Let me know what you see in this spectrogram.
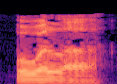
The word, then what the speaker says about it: Angela: Angela, pronounced Oella. Is that how it's pronounced in Germany? Anala. Oh, Anala. Oh, hella. Anala.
